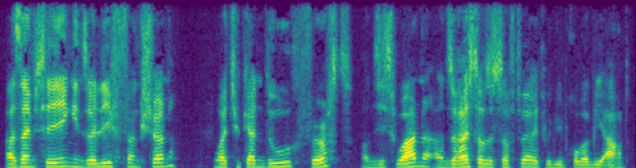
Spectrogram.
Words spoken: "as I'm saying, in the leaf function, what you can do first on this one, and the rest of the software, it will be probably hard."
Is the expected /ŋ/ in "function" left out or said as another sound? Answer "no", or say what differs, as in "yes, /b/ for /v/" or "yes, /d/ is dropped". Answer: no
